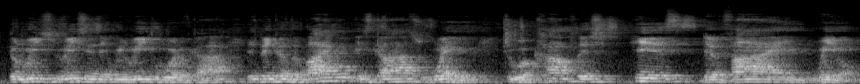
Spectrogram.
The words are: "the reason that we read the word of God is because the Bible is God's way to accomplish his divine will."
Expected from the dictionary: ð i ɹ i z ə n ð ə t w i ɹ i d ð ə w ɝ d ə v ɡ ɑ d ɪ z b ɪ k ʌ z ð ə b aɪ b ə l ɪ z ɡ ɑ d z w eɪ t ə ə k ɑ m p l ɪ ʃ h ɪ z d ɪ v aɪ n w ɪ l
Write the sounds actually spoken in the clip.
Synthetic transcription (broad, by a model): ð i ɹ i z ə n ð ə t w i ɹ i d ð ə w ɝ d ə v ɡ ɑ d ɪ z b ɪ k ʌ z ð ə b aɪ b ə l ɪ z ɡ ɑ d z w eɪ t ə ə k ɑ m p l ɪ ʃ h ɪ z d ɪ v aɪ n w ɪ l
